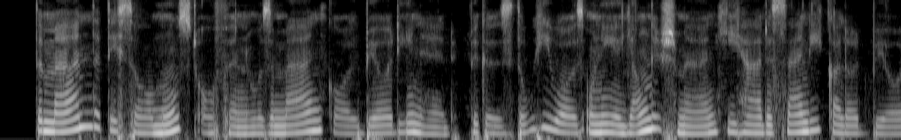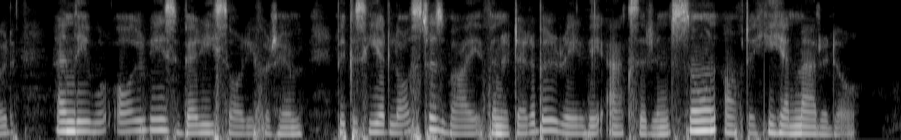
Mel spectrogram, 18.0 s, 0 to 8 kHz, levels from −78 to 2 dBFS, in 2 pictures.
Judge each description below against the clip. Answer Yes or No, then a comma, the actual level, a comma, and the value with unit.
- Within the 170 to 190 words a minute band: Yes, average, 175 wpm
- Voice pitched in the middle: Yes, medium, 170 Hz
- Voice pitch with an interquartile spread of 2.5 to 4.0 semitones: Yes, average, 3.7 semitones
